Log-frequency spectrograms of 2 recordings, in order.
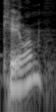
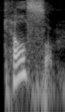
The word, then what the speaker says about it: Calum: Calum, am I pronouncing this right? Calum?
